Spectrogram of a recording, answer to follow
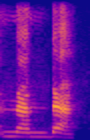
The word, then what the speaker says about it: Nanda: Pero se pronuncia, en mazateco se pronuncia Nanda.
